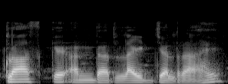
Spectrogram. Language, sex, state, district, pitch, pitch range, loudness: Hindi, male, Odisha, Khordha, 100 Hz, 95-120 Hz, -19 LUFS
